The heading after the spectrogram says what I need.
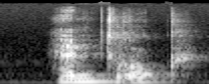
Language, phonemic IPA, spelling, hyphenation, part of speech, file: Dutch, /ˈɦɛmt.rɔk/, hemdrok, hemd‧rok, noun, Nl-hemdrok.ogg
- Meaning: a type of long shirt covering the entire torso down to the thighs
